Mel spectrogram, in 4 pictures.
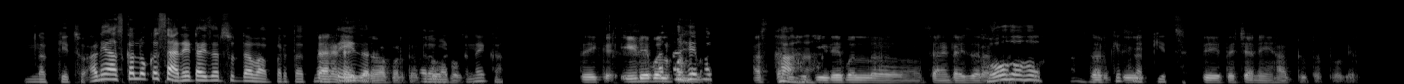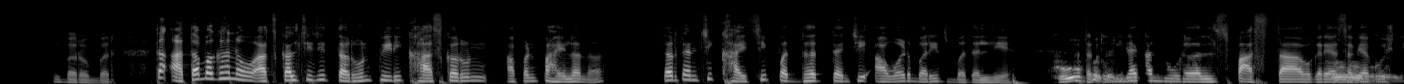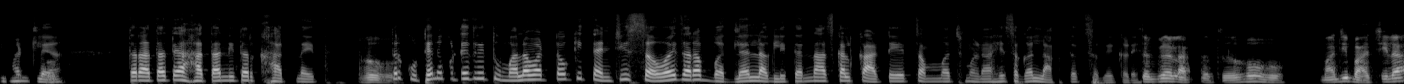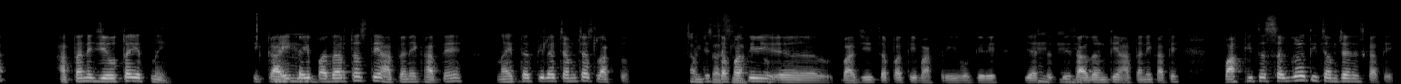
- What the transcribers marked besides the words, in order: other background noise; tapping
- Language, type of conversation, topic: Marathi, podcast, आमच्या घरात हाताने खाण्याबाबत काही ठराविक नियम आहेत का?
